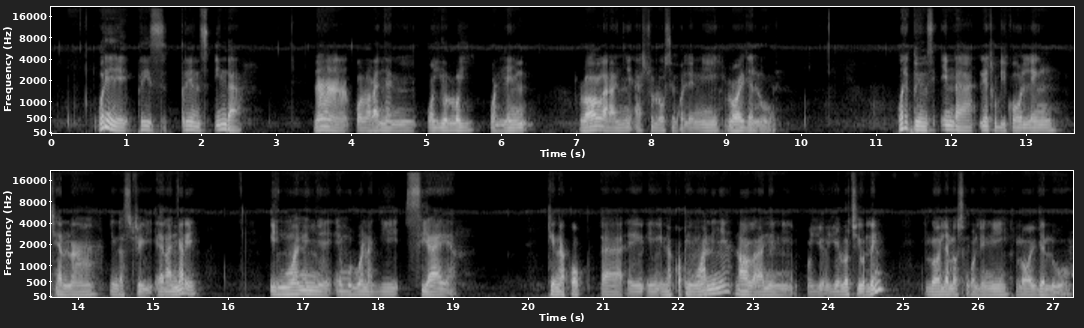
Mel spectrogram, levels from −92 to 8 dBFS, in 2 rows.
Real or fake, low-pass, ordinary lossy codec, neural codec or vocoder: fake; none; none; codec, 44.1 kHz, 2.6 kbps, SNAC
